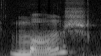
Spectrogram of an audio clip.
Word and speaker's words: mangent: What is in red is just telling you that you should not pronounce it. Les enfants mangent tous les gâteaux et boivent tout le jus.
